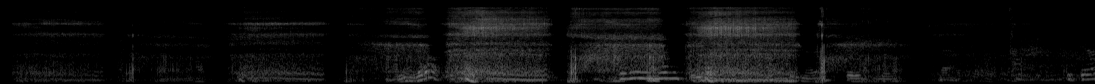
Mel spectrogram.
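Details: Sick person with clogged nose, headache and slight temperature, later hospitalized that week: irregular, loud snoring breaths with short pauses, some whistling nasal tones; snoring through a blocked nose.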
